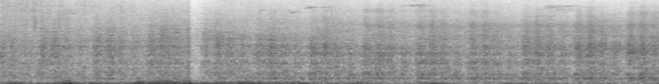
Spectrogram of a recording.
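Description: Steam locomotive approaching from a distance on a preserved railway, its exhaust and running gear heard as a continuous rumble and hiss.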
